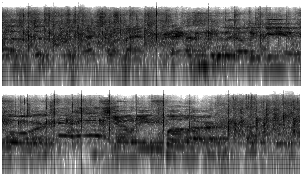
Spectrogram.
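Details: Adult male host; typical speech.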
